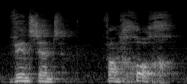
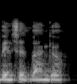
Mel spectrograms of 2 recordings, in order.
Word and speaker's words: Vincent van Gogh: The correct Dutch pronunciation is Vincent van Gogh. Forget that. I'm sticking with Vincent van Gogh.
